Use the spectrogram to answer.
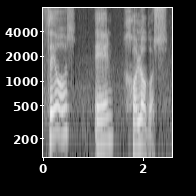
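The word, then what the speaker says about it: θεὸς ἦν ὁ λόγος: Pronunciado en el griego sería theos en hologos.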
